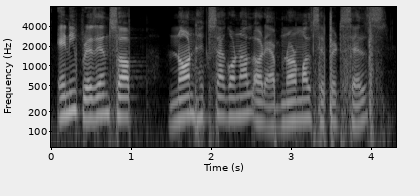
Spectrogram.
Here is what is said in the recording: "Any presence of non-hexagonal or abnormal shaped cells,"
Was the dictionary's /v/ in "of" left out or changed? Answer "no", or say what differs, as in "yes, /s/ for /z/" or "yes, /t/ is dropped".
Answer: yes, /b/ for /v/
